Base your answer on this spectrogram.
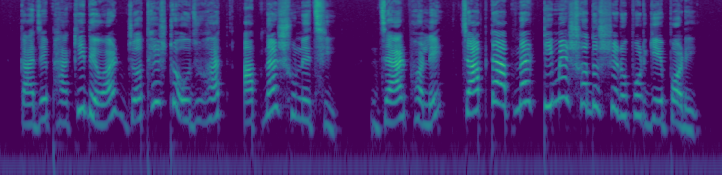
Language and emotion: Bengali, angry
